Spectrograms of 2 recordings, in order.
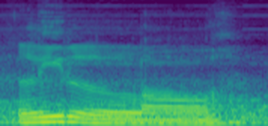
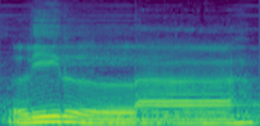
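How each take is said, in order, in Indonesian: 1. Huruf 'l' itu tebal, dengan vokal seperti 'o' yang gelap. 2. Huruf 'l' itu tipis, dengan vokal 'a' yang jelas. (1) "bukan dibaca lilloh" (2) "maka tarkik tipis"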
